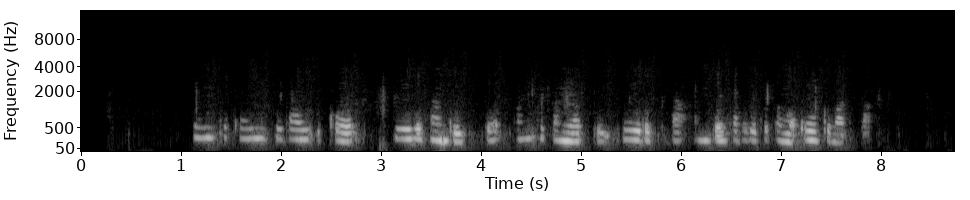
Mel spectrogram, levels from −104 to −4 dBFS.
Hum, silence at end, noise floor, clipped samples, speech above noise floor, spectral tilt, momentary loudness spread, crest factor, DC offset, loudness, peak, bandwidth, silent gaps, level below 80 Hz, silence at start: none; 0.85 s; -90 dBFS; under 0.1%; 48 dB; -12.5 dB/octave; 15 LU; 18 dB; under 0.1%; -42 LUFS; -24 dBFS; 2.4 kHz; none; -84 dBFS; 1.1 s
